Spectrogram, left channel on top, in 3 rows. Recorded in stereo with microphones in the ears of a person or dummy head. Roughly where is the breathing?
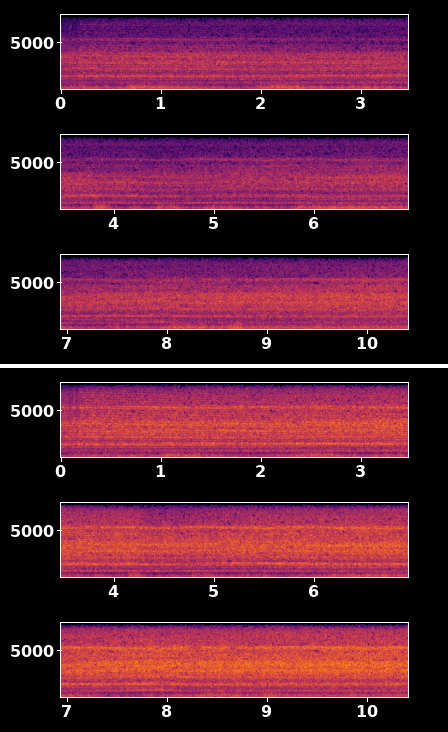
I don't hear breathing.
